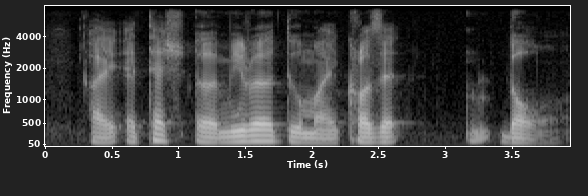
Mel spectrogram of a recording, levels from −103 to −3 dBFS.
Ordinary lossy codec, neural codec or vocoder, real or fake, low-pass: none; none; real; 7.2 kHz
